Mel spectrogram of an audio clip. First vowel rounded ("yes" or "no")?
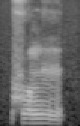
yes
